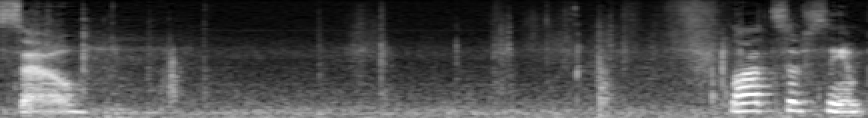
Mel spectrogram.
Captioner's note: pages rustling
